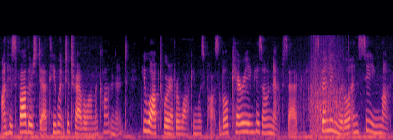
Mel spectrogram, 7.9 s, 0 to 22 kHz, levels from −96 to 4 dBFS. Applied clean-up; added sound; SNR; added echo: none; Truck; 12 dB; none.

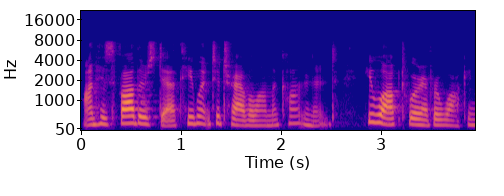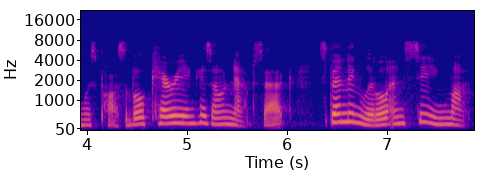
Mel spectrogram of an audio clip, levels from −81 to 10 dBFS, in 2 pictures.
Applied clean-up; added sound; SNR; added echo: none; none; none; none.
